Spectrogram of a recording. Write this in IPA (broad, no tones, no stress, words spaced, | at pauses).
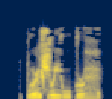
pɯɳçɯ jukɹɛ̤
